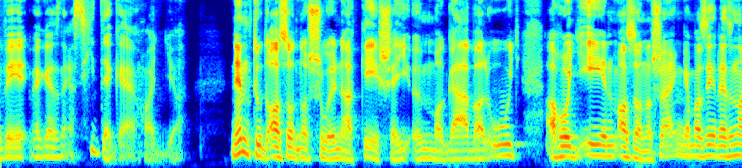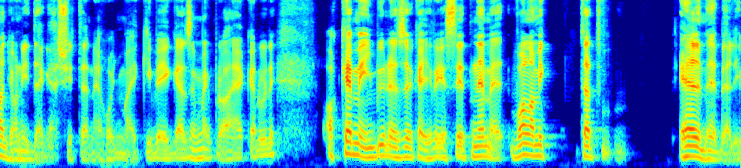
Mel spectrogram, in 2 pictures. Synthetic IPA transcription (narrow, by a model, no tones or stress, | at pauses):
eɛɡɛznɛkɛst̪hid̪ɛɡɛ̰nhɒ̰ɟːɒ | nɛmt̪ud̪ɒzo̞no̞ʃulniɒkeːʃɛjiʔømːɒɡaːvɒluːɟɒ̰ɦo̞ɟeːnɒzo̞no̞ʃoɛŋɡɛmɒzeːɾɛznɒɟo̞nid̪ɛ̰ɡɛʃit̪ɛnɛ̰ho̞̰ɟmɒ̰jt̪̚kivḛːɡɛ̰znykmɛk̚pro̰ːba̰ːjɑ̰kɛɾylni | ɒkɛmeːɲbyːnøzøːkɛɟreːseːt̪nɛmɛvɒlɒmi | t̪aːt̪ | ɛlmɛbɛ̰lʔḭ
